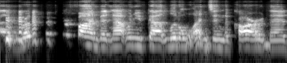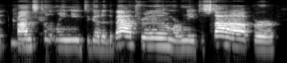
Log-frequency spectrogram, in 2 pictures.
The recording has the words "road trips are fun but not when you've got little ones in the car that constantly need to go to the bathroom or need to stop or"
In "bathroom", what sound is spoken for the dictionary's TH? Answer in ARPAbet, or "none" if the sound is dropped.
TH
